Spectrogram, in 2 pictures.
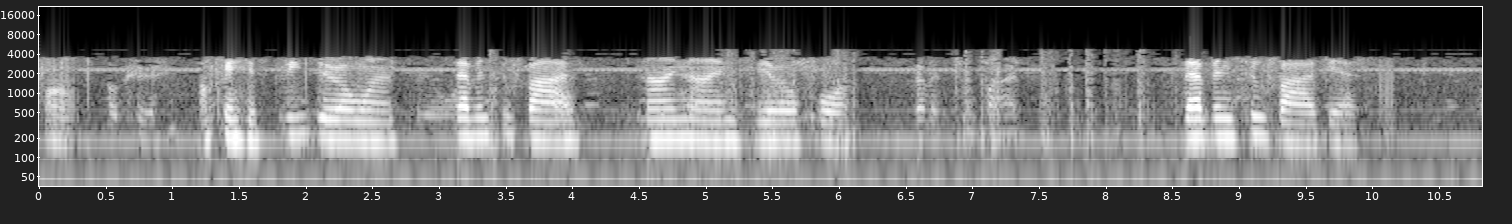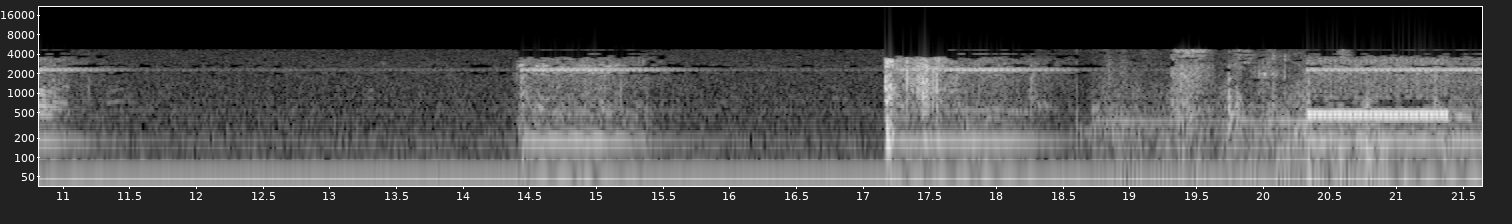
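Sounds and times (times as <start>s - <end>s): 
telephone line hiss: 0.0s - 11.4s, 17.2s - 21.6s
speech: 1.4s - 7.5s, 8.6s - 10.0s
telephone ringback tone on a payphone call through an operator: 20.3s - 21.6s.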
